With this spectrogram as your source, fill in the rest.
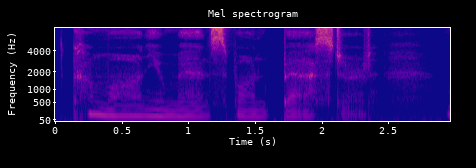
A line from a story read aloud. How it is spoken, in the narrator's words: Moore growled in her thoughts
